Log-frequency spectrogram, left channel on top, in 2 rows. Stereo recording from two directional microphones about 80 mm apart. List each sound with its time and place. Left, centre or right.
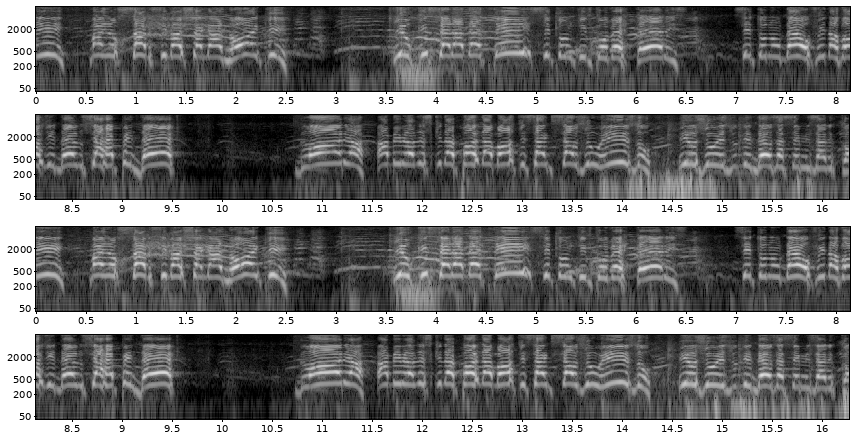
0.0 s a sound: right
1.2 s speech: right
3.6 s speech: right
10.8 s speech: right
